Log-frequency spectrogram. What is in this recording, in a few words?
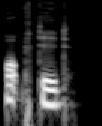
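"opted", British English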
